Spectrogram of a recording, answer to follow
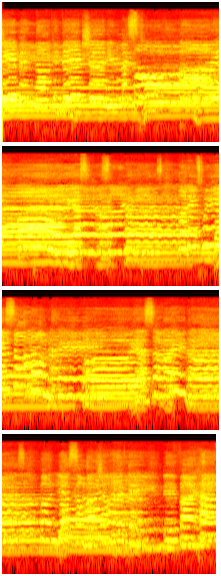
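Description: Women's choir singing a cappella, several voice parts in harmony at once.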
